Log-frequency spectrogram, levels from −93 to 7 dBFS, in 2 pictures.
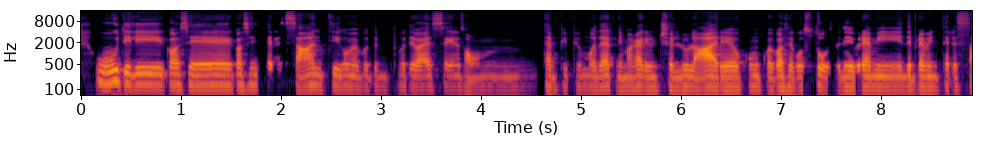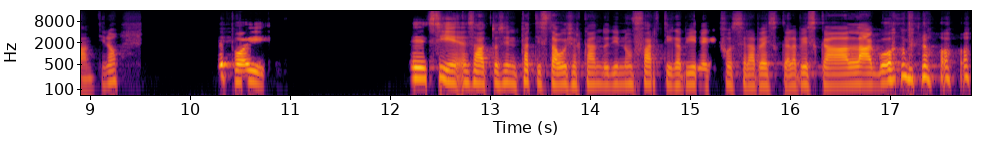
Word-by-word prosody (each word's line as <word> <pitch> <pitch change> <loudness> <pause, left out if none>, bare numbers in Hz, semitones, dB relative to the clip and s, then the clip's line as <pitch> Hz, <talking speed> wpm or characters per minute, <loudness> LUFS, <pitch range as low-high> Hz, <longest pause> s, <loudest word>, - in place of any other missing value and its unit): utili, 140 -4 -2
cose 125 -1 -2
cose 130 0 -7
interessanti, 125 0 -5
come 120 -1 -7
pote 120 +1 -16
poteva 120 -2 -6
esse' 120 0 -9
che - - -7
ne 115 - -12
so, 100 - -8
un 110 +1 -21
tempi 120 0 -12
più 115 - -19
moderni, 115 -1 -6
magari 115 +1 -5
un 110 - -10
cellulare 110 0 +1
o 110 - -4
comunque 115 -3 -10
cose 115 +1 -3
costose, 110 0 -7
dei 110 0 -2
premi 115 0 -3
dei 115 +1 -5
premi 115 -1 -3
interessanti, 100 0 -9
no? 160 +3 -2 1.0
E - - +8
poi 165 - +6 1.5
Ehm, 200 0 +9
sì, 200 -4 +3
esatto, 155 -1 +3
sì, 155 - -3
infatti 155 +1 -2
stavo 140 -1 +4
cercando 140 -1 -3
di 140 +1 -4
non 140 +1 -5
farti 145 0 -1
capire 135 -1 -1
che - - -8
fosse 140 -2 -6
la 125 - 0
pesca 130 0 -2
la 130 - 0
pesca 135 -1 +3
al 135 +1 +5
lago, 140 +4 +7 0.2
però 210 -2 0
130 Hz, 170 wpm, -22 LUFS, 115-140 Hz, 1.5 s, Ehm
